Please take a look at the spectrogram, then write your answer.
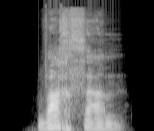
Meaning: vigilant
- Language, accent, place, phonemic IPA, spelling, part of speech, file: German, Germany, Berlin, /ˈvaxˌzaːm/, wachsam, adjective, De-wachsam.ogg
